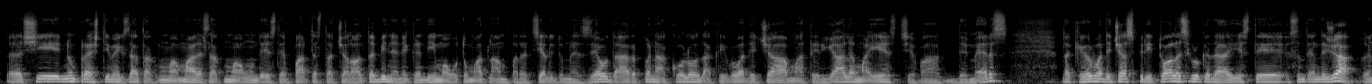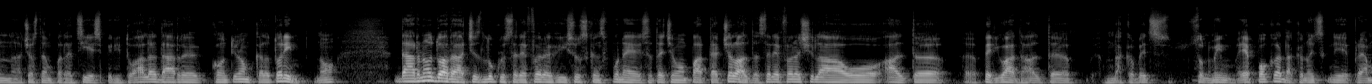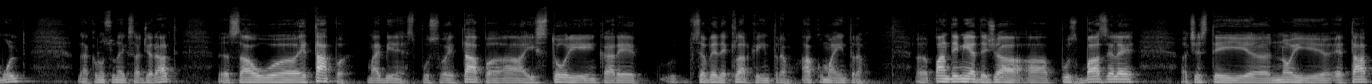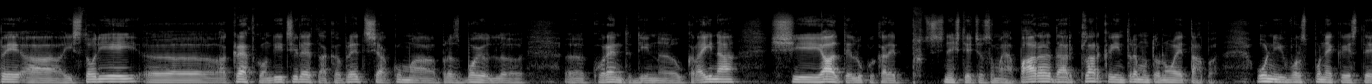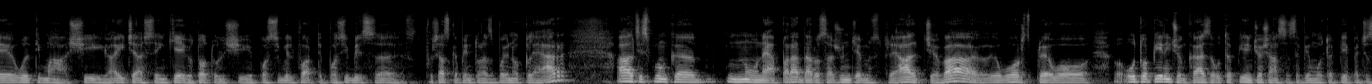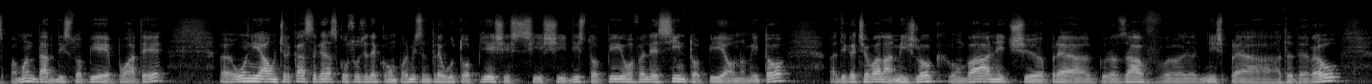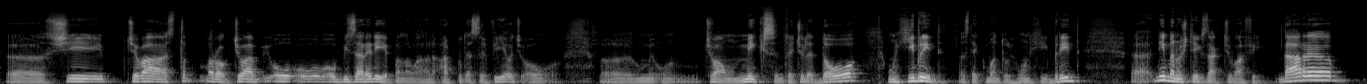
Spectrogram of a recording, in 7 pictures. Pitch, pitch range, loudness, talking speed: 100 Hz, 95-120 Hz, -27 LUFS, 180 wpm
